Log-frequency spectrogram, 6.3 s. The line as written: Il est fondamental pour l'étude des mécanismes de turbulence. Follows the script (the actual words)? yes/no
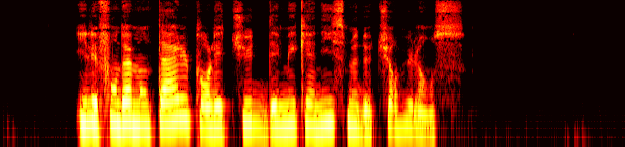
yes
